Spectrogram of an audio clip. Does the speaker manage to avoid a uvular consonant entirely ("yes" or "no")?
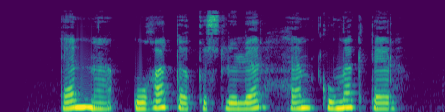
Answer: no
